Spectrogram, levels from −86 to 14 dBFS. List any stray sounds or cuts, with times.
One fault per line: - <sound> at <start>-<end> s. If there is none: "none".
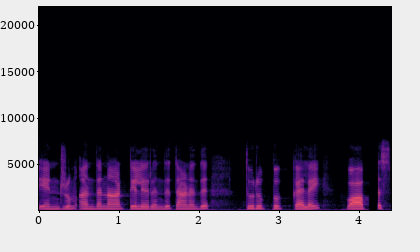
- dropout at 4.1-4.2 s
